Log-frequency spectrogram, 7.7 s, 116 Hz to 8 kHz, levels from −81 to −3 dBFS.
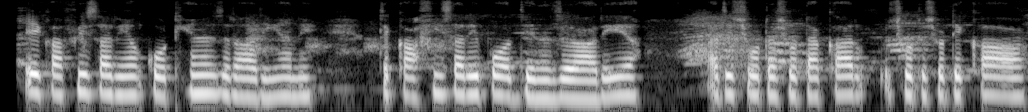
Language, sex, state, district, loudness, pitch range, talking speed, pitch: Punjabi, female, Punjab, Kapurthala, -15 LUFS, 215-230 Hz, 180 wpm, 220 Hz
